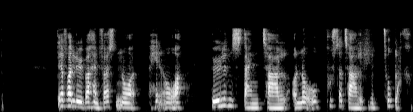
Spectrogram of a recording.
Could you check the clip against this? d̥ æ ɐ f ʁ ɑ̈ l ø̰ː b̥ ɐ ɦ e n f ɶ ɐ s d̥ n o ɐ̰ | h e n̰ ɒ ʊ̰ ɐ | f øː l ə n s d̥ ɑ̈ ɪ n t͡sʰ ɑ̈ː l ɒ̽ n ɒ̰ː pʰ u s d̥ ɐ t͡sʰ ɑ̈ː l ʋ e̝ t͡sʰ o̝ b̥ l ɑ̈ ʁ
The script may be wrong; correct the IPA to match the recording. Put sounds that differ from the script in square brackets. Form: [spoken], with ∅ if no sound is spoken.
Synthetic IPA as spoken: d̥ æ ɐ f ʁ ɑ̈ l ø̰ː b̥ ɐ ɦ [æ] n f ɶ ɐ s d̥ n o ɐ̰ | h e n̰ ɒ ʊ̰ ɐ | [h] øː l ə n s d̥ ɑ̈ ɪ n t͡sʰ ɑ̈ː l ɒ̽ n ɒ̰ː pʰ u s d̥ ɐ t͡sʰ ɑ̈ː l ʋ e̝ t͡sʰ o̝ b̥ l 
